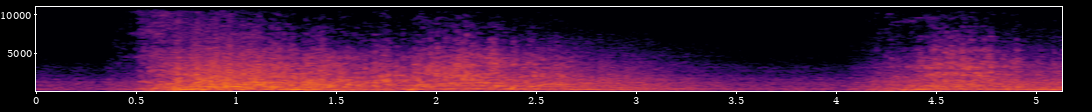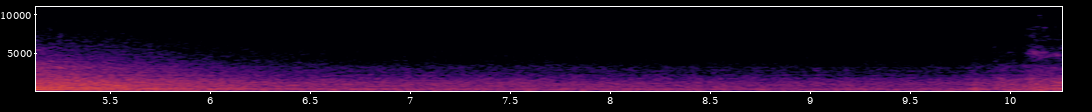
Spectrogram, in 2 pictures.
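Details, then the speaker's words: 2002 Chevrolet Trailblazer, about 200,000 miles, after replacing the electronic fan clutch: two smooth rising rushes of fan roar as the engine is blipped, easing off, no clicking; healthy, no check engine light. "everything seems to be okay so great now now we know that clicking is because of these electronic fan clutches they go bad"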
